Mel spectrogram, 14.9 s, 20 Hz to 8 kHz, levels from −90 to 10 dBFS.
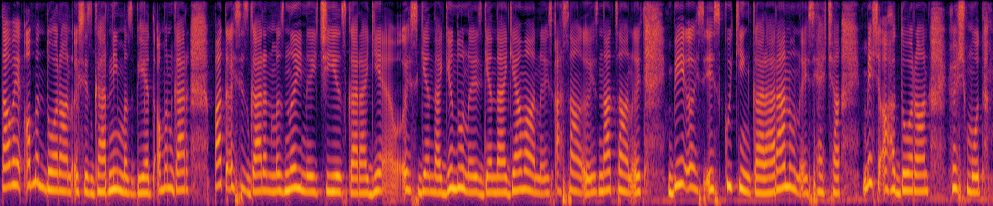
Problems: none marked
